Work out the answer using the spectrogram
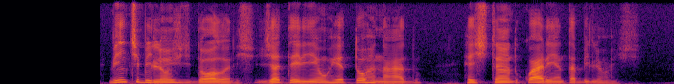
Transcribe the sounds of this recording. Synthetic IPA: vĩnt͡ʃɪbiʎõj̃zd͡ʒɪd̪ɔlaɾɪsʒat̪eɾiɐ̃w̃ɦet̪oɾnad̪ʊ | heʃt̪ɐ̃nd̪ʊkwaɾẽnt̪ɐbiʎõj̃s

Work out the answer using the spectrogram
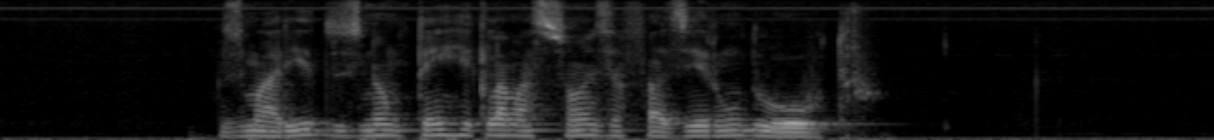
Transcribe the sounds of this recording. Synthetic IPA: ʊzmaɾid̪ʊznɐ̃w̃t̪ẽj̃ɦeklamasõj̃zɐfazeɾũd̪ʊowt̪ɾʊ̥

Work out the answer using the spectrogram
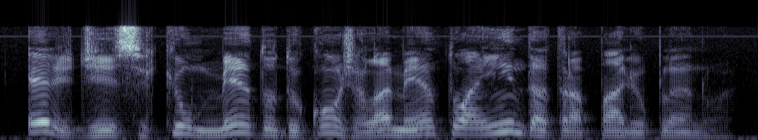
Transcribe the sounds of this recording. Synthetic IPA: elɪd͡ʒisɪkɪʊ̃med̪ʊd̪ʊkõʒelamẽnt̪ʊaĩnd̪ɐːt̪ɾapaʎɐʊplɐ̃nʊ

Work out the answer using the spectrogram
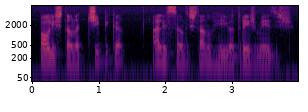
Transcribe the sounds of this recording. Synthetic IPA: pawliʃt̪ɐ̃nɐt͡ʃipikɐ | a̰lesɐ̃nd̪ɾɪʃt̪anʊɦijʊat̪ɾʔejzmezɪʃ

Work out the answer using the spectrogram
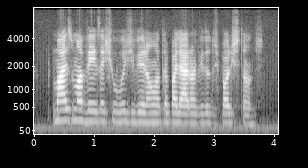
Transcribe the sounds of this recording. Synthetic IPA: majzũmɐvejzɐsʃuvɐzd͡ʒɪveɾɐ̃w̃at̪ɾapaʎaɾɐ̃w̃ɐvid̪ɐd̪ʊspawliʃt̪ɐ̃nʊs

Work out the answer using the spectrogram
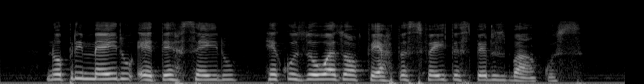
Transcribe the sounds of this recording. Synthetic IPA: nʊpɾimejɾʊʔet̪eɾsejɾʊ | hekuzowɐzofɛɾt̪ɐsfejt̪ɐspelʊzbɐ̃kʊs

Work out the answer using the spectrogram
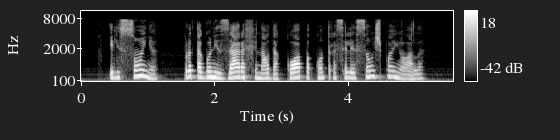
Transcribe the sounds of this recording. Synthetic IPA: elɪsõɲɐ | pɾot̪aɡõnizaɾɐfinawd̪ɐkɔpɐkõnt̪ɾɐselesɐ̃w̃iʃpɐ̃ɲɔlɐ

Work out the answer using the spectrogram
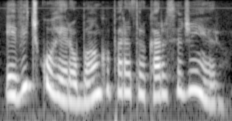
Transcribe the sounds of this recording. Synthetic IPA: evit͡ʃɪ̥koɦeɾawbɐ̃ŋkʊpaɾɐt̪ɾokaɾʊsewd͡ʒiɲejɾʊ

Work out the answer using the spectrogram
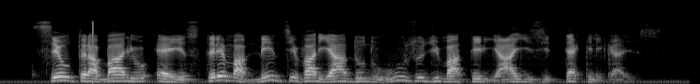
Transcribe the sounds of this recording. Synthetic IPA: sewt̪ɾabaʎʊʔɛest̪ɾemɐmẽnt̪ɪvaɾiad̪ʊnʊuzʊd͡ʒɪmat̪eɾiajzɪt̪ɛknikɐ̰s

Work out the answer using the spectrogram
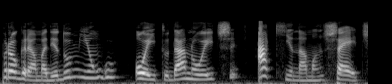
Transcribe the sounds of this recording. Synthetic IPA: pɾoɡɾɐ̃mɐd̪ɪd̪omĩŋɡʊojt̪ʊd̪ɐnojt͡ʃɪakʰinɐmɐ̃ʃɛt͡ʃɪ̥

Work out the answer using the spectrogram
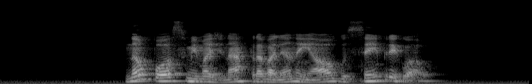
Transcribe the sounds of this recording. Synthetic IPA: nɐ̃w̃pɔsʊmɪimaʒinaɾt̪ɾabaʎɐ̃nd̪ẽj̃awɡʊsẽmpɾɪiɡwa̰w

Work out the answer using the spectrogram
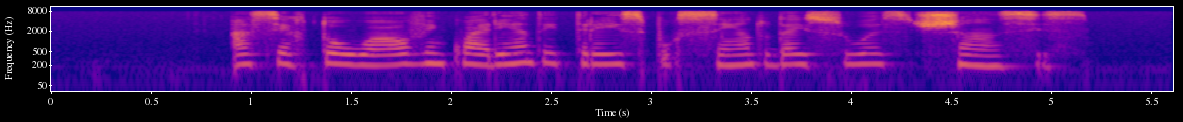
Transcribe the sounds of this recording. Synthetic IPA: aseɾt̪owʊawvʊẽj̃kwaɾẽnt̪ɐɪt̪ɾejspoɾsẽnt̪ʊd̪ɐjsuɐsʃɐ̃sɪs

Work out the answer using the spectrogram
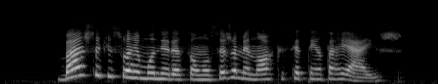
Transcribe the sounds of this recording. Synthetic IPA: baʃt̪ɐkɪsuɐɦemuneɾasɐ̃w̃nɐ̃w̃seʒɐmẽnɔɾkɪset̪ẽnt̪ɐɦeajs

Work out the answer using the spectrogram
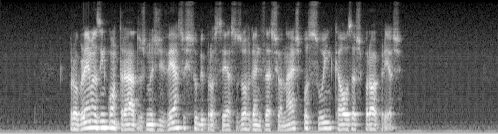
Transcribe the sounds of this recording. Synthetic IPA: pɾoblẽmɐzẽk̬õnt̪ɾad̪ʊznʊzd͡ʒivɛɾs̬ʊssubpɾosɛsʊzoɾɡɐnizasionajsposuẽj̃kawzɐspɾɔpɾḭɐ̰s

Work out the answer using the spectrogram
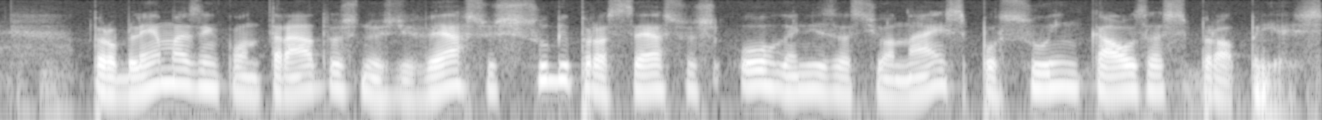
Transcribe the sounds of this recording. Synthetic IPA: pɾoblẽmɐzẽŋkõnt̪ɾad̪ʊznʊzd͡ʒivɛɾsʊsːubpɾosɛsʊzoɾɡɐnizasionajsposuẽj̃kawzɐspɾɔ̰pɾḭɐ̰s

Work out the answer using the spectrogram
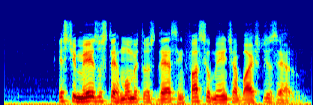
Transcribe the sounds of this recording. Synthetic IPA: est͡ʃɪmezʊst̪eɾmõmet̪ɾʊzd̪ɛsẽj̃fasiwmẽnt͡ʃɪabajʃʊd͡ʒɪzɛɾʊ̰

